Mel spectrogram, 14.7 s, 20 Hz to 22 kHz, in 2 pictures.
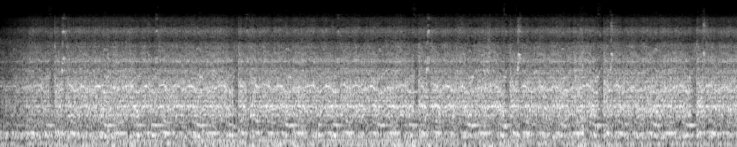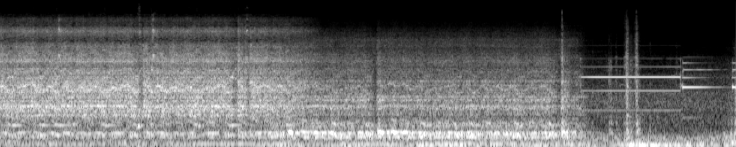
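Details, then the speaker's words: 2007 Ford Mustang V6, accident-totaled, fuel pump working, owner suspects air in fuel lines: starter churns about four times a second for over ten seconds, engine never catches, then stops; crank no start, cause unconfirmed. "all right I'm going to give that starter a minute to cool down we have got we're close I can feel it we're definitely close"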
